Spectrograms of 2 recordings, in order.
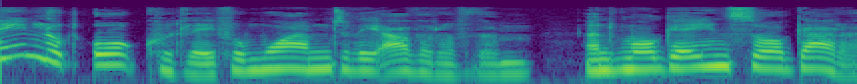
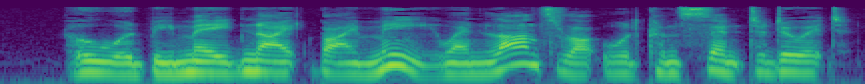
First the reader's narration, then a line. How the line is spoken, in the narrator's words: Gawain said gruffly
